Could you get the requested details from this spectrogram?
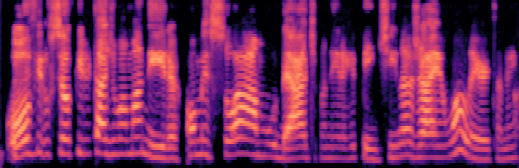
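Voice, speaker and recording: A woman's voice: fairly high pitch, a little fast, fairly bright tone, no room sound. A woman counselor in a podcast interview, earnestly telling examples from her work and family. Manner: earnest, tells examples with quoted dialogue. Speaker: guardianship counselor.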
